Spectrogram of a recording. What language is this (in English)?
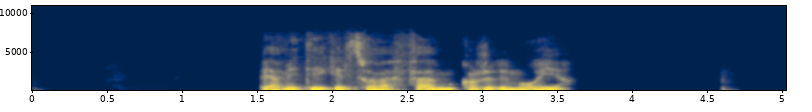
French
